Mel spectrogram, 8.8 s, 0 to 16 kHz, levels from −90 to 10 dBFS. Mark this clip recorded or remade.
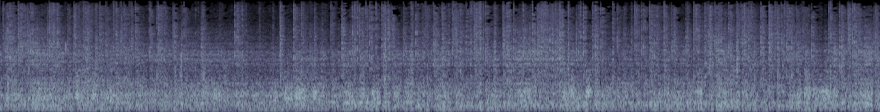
remade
